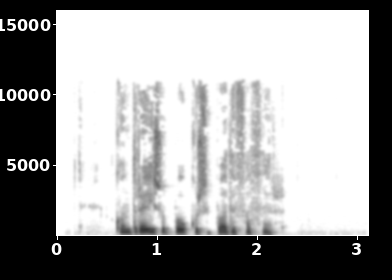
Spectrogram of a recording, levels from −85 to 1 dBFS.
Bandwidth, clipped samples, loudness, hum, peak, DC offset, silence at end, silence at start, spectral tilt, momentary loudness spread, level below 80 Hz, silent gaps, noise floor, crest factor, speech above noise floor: 11.5 kHz; under 0.1%; -21 LUFS; none; -4 dBFS; under 0.1%; 0.95 s; 0.6 s; -5.5 dB/octave; 11 LU; -70 dBFS; none; -70 dBFS; 18 dB; 50 dB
